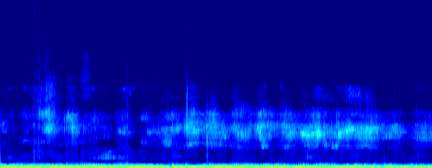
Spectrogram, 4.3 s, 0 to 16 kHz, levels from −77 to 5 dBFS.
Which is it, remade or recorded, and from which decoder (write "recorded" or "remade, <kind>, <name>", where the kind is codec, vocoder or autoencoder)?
remade, codec, SNAC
